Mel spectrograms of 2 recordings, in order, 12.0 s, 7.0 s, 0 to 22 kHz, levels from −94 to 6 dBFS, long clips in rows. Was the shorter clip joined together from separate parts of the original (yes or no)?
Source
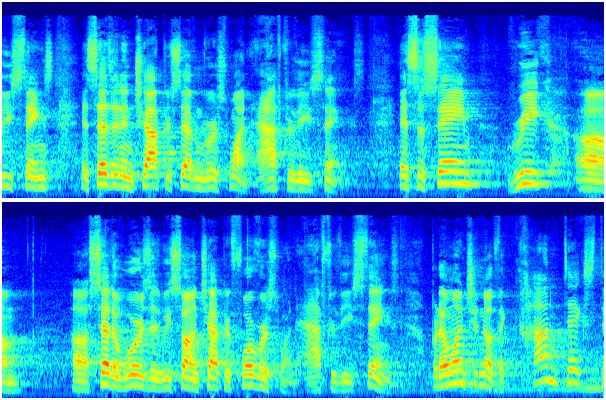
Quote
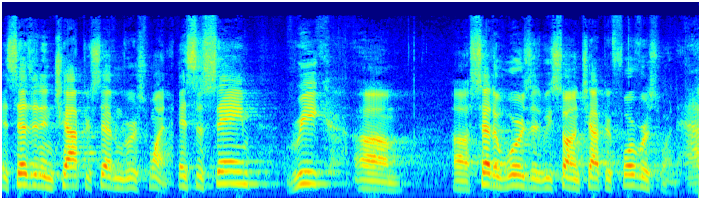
yes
